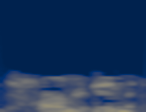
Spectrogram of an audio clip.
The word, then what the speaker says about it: ptarmigan: It's spelled P-T-A-R-M-I-G-A-N. So you don't pronounce the P in ptarmigan, kind of like you don't pronounce the P in pterodactyl.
